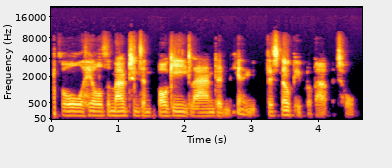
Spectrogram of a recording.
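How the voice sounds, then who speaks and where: Gravelly low-voiced man, muffled dry audio. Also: steady tone, normal speed, no echo. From Wales. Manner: thoughtful, searching for words. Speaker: guest author. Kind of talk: casual interview conversation.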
